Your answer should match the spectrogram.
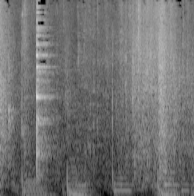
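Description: Plates and cutlery clinking at a meal table, with one sharp clink about half a second in, over quiet background music.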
